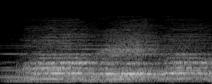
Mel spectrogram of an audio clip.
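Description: A church congregation singing a hymn together. A new phrase swells in just after a brief pause at the start.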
